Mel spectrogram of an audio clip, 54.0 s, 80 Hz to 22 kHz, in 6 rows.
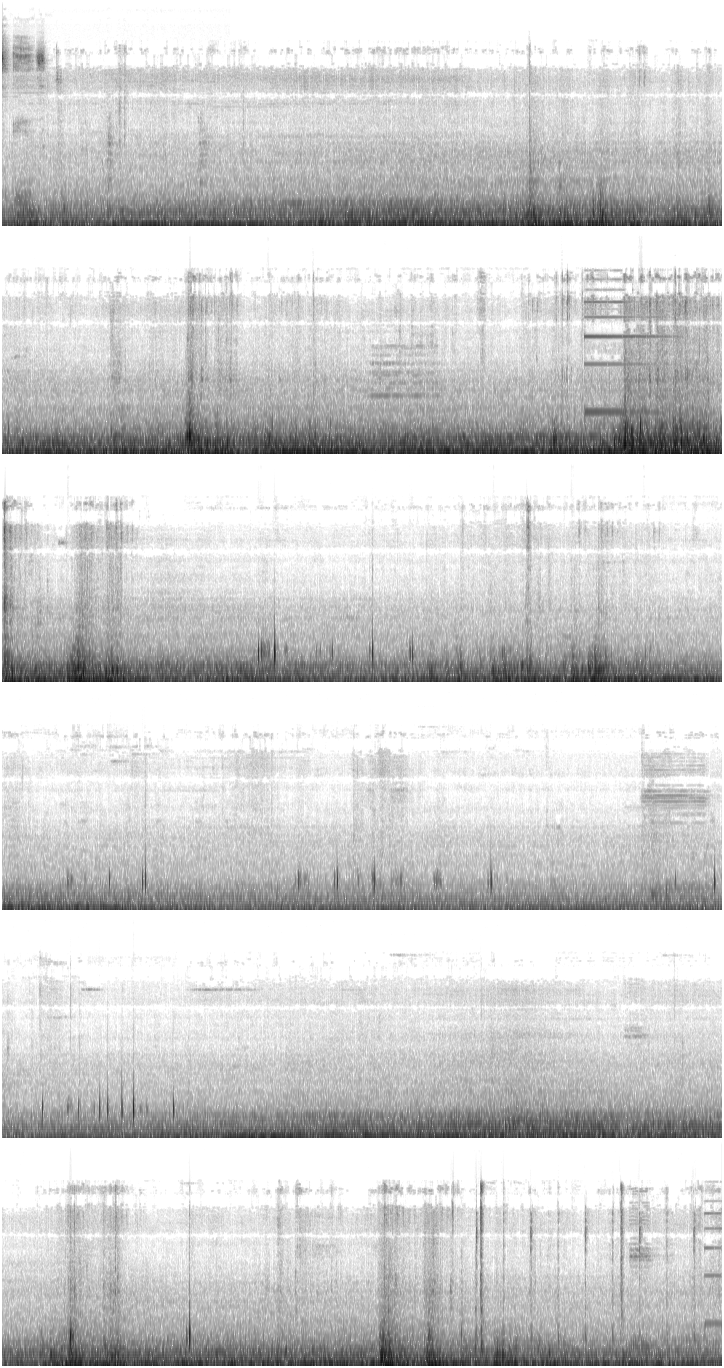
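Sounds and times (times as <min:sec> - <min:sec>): steady low rumble: 0:00.0 - 0:02.3, 0:14.2 - 0:38.4, 0:44.7 - 0:54.0.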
